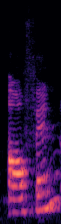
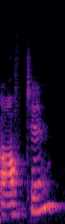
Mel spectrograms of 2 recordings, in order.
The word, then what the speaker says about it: often: she goes okay Sam often or often so you can pronounce it uh whichever way you like how often or often it depends so she often visits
